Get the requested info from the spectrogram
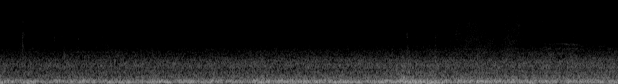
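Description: Steady low road and tyre rumble inside the cabin of a Tesla Model 3, an electric car with no engine note, driving at town speed.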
